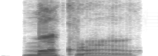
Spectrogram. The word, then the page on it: mucro: British English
